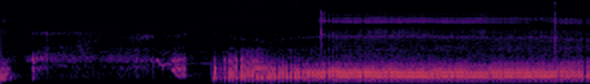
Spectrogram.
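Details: Dog named Bowie: soft noises and a short squeal first, then a sudden sustained growl, rough and throaty with quick even pulses, continuing to the end over a faint high whine.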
